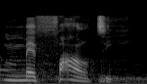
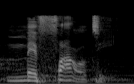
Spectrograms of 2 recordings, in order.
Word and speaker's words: mephalti: But you see, in the Hebrew, the word my deliverer personified is the Hebrew word mephalti. Jehovah Mephalti. I will spell that for you so you don't miss it out. M-E-P-H-A-L-T-I. M-E-P-H-A-L-T-I.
